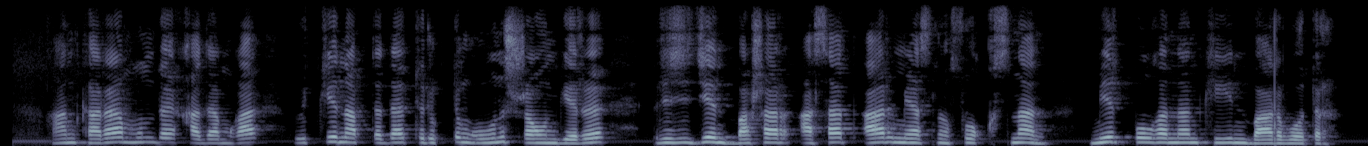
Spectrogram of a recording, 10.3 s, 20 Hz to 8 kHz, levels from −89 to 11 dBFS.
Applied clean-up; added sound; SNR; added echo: none; none; none; none.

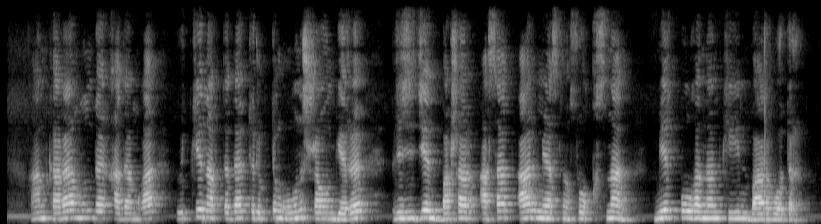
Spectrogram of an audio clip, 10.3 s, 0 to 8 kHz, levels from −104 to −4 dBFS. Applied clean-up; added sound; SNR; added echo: none; none; none; reverberation time 0.3 s.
